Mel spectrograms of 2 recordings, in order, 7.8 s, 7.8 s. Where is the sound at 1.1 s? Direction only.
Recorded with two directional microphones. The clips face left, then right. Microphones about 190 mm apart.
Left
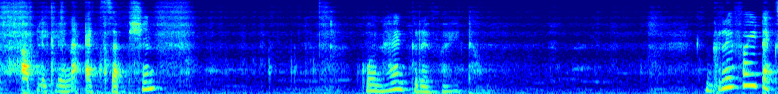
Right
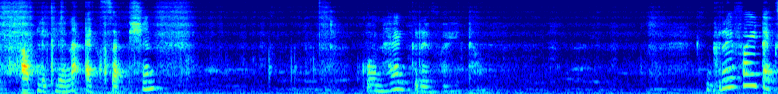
40° left (ahead or behind).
